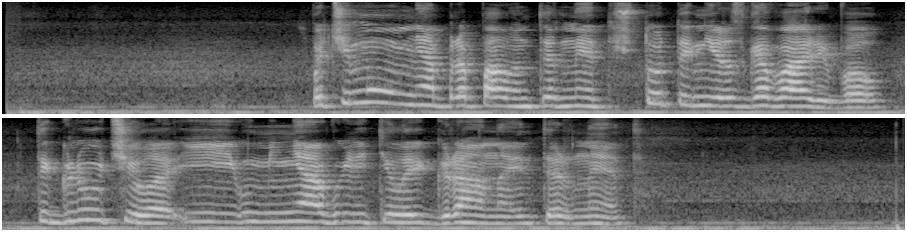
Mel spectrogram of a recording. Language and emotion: Russian, sad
